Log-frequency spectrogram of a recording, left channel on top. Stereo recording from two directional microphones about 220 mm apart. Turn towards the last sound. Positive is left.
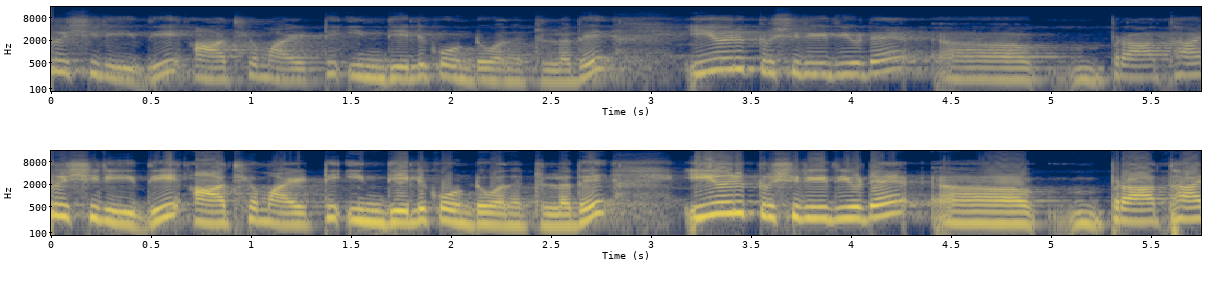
turn(degrees=-35)  # may be behind; listen again after turning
